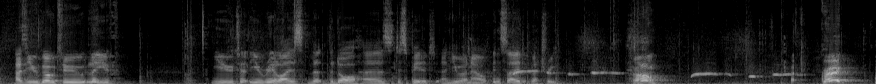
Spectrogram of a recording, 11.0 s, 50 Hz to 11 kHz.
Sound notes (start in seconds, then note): 8.6 innocent whistling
